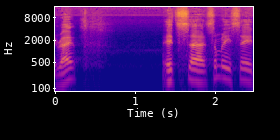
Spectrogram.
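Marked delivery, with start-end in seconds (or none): none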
